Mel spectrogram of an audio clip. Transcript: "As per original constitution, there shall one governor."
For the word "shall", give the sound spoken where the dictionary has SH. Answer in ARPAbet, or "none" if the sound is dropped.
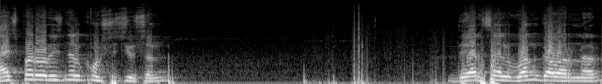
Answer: S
